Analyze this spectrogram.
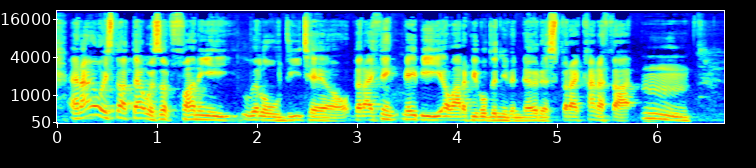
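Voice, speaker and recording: Using an ordinary speaking voice, a man with an American accent talks fairly quickly at a medium pitch, with lively intonation and hardly any pauses. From North Carolina, US South. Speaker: film director. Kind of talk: interview.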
